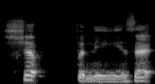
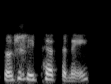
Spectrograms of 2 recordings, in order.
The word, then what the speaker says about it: Shepfany: She is the founder and director of Shepfany. Am I saying that correctly? – It's like epiphany, but she had an epiphany, Shepfany.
